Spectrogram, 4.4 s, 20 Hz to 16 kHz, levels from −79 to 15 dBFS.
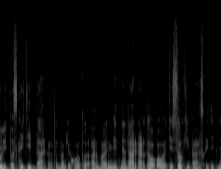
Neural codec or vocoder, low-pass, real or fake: codec, 44.1 kHz, 2.6 kbps, SNAC; 14.4 kHz; fake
